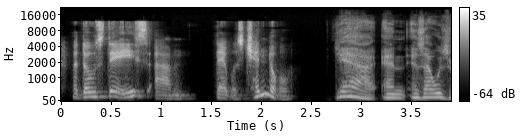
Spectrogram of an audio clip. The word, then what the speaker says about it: cendol: Speaking of desserts and sweets, I read about something called, I think it's pronounced cendol, Cendol. Are you familiar with chendol.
